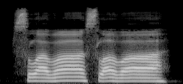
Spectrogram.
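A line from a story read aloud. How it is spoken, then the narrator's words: Mocking disbelieving snort. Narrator (Russian): насмешливо фыркнул дракон неверующий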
